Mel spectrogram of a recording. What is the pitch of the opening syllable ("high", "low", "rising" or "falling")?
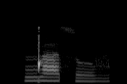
high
